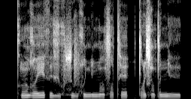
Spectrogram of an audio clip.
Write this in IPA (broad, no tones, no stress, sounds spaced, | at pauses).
kʰ õ ʁʷ eː θ ɨ ɣ ɨ xʷ sʷ ɘ v χʷ e ɲ ɔ ɲ ã sˤ ɛ tʰ ɛ | tˤ a ɕ õ tˤ ɛ ɲ ɨː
